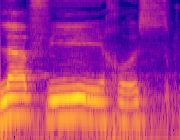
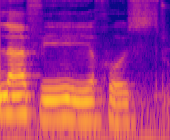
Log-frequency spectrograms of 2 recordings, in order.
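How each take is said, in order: No difference in how they are said.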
